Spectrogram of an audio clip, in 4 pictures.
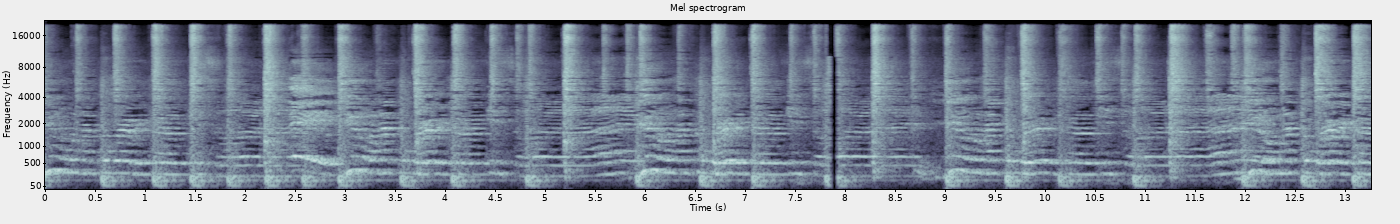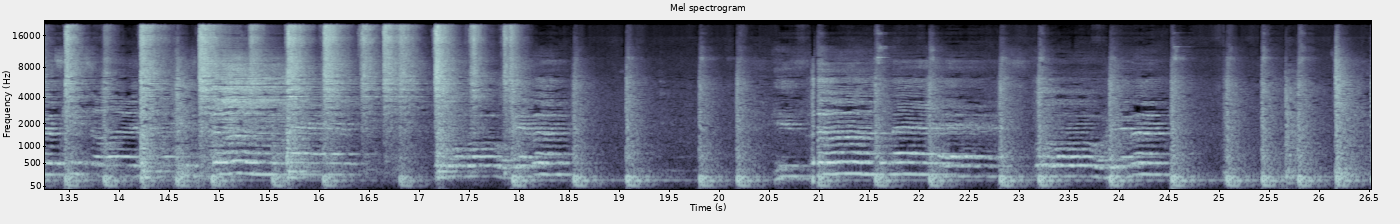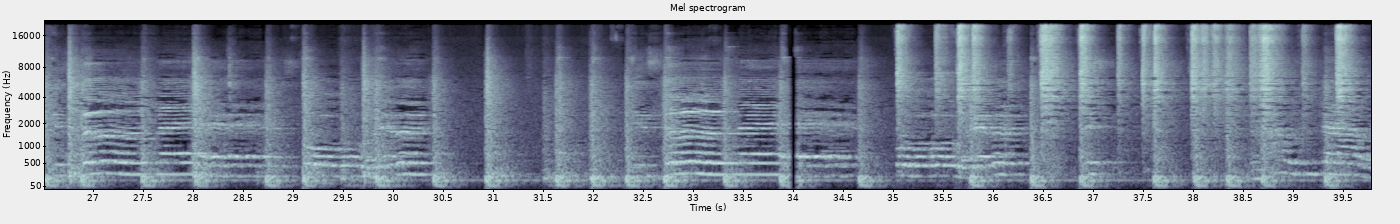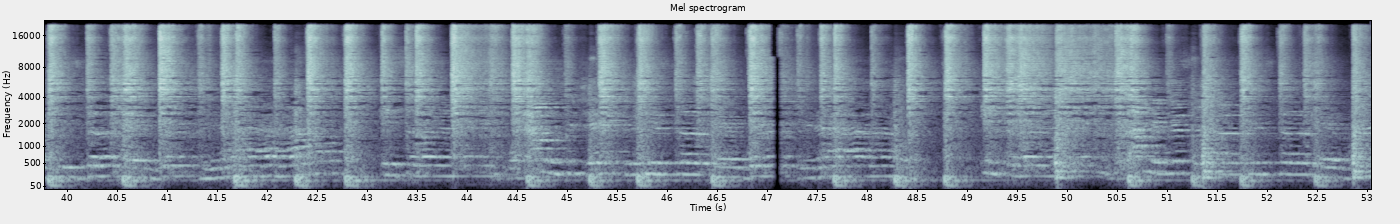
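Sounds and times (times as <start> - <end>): person singing melody: 0.0 - 18.6, 38.4 - 53.0
gospel band with drums and bass: 0.0 - 53.0.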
